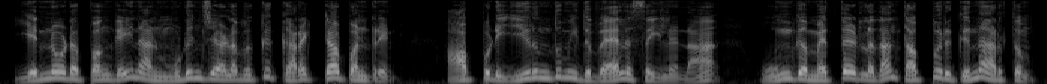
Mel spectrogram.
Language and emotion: Tamil, angry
